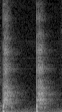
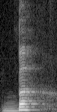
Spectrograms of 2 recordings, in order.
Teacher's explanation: doesn't have uh voicing so when I say PP there's no vibration in my vocal folds versus when I say BB this vibrates here so that's called a voiced sound um so voiced like in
